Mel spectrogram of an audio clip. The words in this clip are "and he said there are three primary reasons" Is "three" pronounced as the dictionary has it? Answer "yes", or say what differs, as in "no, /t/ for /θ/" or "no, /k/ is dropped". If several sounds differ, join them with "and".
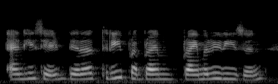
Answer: no, /t/ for /θ/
